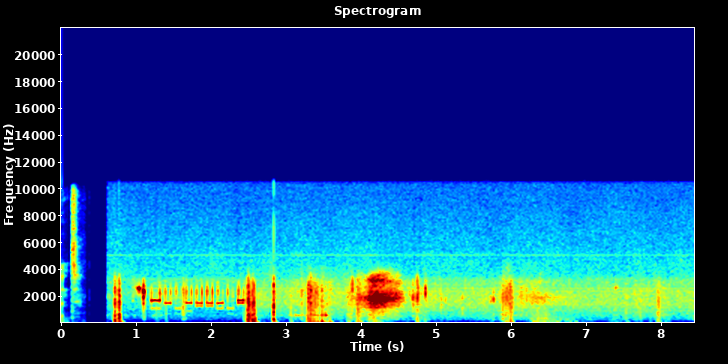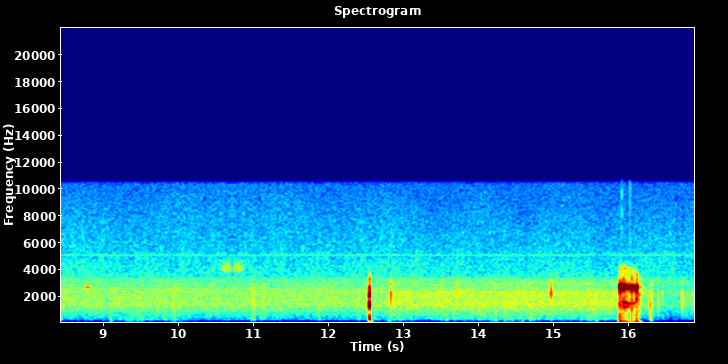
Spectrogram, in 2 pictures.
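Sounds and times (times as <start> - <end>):
speech: 0.0 - 0.3
phone line noise: 1.0 - 4.0, 15.9 - 16.2
touch-tone beeps of a phone number being dialed: 15.9 - 16.2.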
